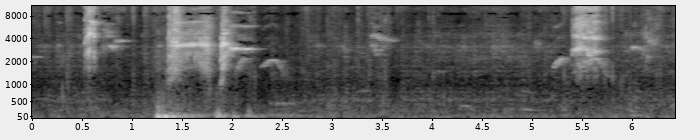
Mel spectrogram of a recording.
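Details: Indoor pet black-headed parrot, female, aged five, on her birthday: two bouts of loud grating squawks a few seconds apart, with brief upward-curving whistled notes in between and faint rustling.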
